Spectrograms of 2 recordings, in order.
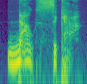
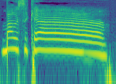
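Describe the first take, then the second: First: It is said like a male trailer voiceover. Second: It is said like a female trailer voiceover. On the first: "the male voiceover for the trailer pronounced it different. He pronounced it as" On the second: "the female voiceover for um, The Valley of the Wind pronounced as"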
